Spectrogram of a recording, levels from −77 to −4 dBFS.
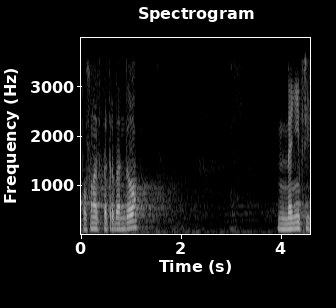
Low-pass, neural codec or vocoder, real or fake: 3.6 kHz; none; real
